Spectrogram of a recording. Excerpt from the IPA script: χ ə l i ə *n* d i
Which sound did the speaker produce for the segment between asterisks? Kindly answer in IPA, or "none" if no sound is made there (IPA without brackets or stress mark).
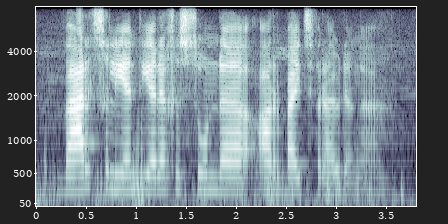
n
